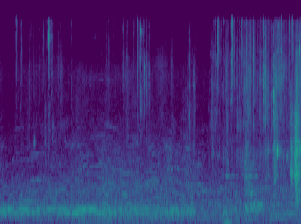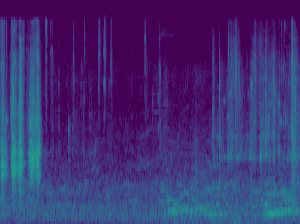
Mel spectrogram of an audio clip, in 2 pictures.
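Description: Liquid pours and splashes over ice.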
